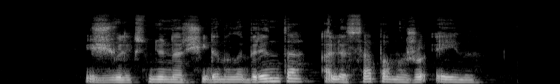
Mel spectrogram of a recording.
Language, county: Lithuanian, Panevėžys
